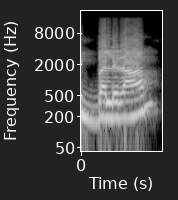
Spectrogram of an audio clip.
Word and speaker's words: Boloram: नाम के बारे में जानना चाहता हूँ कि बलराम दास बोलो राम दास कैसे बन गए?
